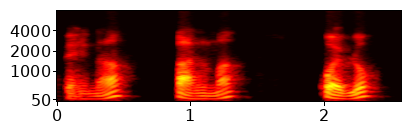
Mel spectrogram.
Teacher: los órganos articulatorios que participan en la pronunciación del fonema son el labio superior y el labio inferior en su articulación los labios se cierran completamente impidiendo la salida · en su articulación los labios se cierran completamente impidiendo la salida del aire a través de la cavidad bucal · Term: fonema oclusivo sordo, oclusivo sordo, oclusivo bilabial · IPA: /p/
